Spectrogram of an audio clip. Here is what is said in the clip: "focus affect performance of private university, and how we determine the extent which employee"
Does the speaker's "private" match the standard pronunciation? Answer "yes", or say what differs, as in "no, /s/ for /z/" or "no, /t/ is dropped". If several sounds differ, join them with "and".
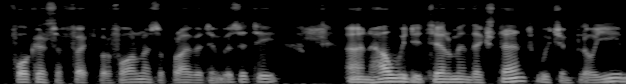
yes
